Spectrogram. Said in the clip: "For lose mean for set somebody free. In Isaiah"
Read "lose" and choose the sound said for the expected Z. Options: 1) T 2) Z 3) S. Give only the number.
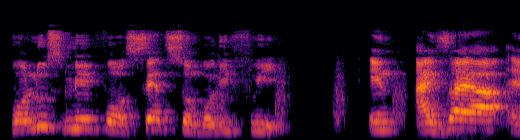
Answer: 3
